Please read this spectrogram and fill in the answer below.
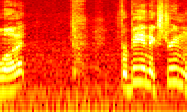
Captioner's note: laughs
